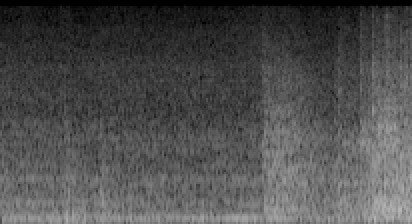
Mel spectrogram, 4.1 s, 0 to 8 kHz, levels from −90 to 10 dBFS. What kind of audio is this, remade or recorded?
recorded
